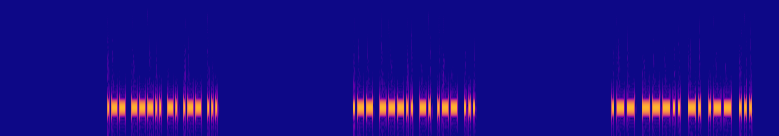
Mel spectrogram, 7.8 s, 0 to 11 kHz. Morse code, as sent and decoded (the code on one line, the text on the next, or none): .-- ---.. -. .-- ... / .-- ---.. -. .-- ... / .-- ---.. -. .-- ...
W8NWS W8NWS W8NWS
